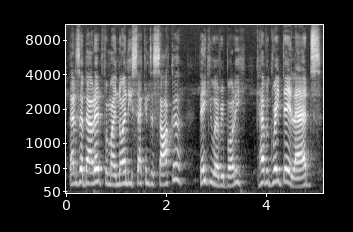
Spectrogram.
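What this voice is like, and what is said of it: Put-on British accent. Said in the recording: “I was trying to do a British accent thing for soccer”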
